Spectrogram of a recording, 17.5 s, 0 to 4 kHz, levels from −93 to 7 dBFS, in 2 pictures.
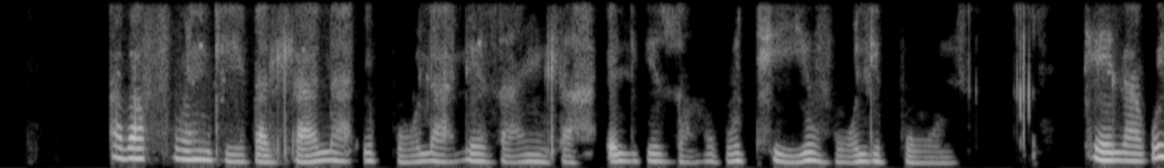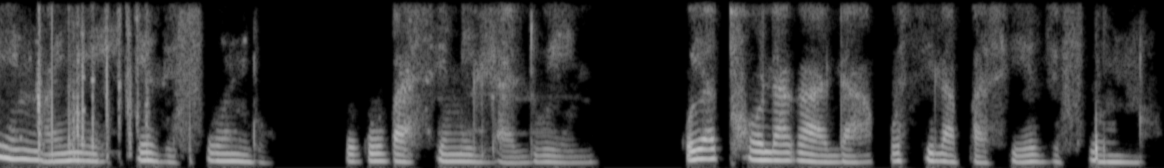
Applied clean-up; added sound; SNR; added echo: none; none; none; none.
